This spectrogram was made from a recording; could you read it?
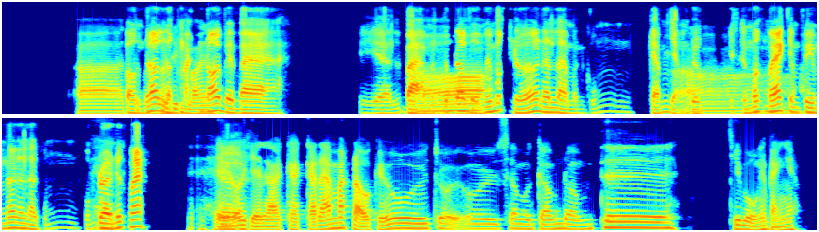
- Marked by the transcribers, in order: other background noise; drawn out: "À!"; put-on voice: "Ôi trời ơi! Sao mà cảm động thế!"
- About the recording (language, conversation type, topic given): Vietnamese, unstructured, Bạn có kỷ niệm vui nào khi xem phim cùng bạn bè không?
